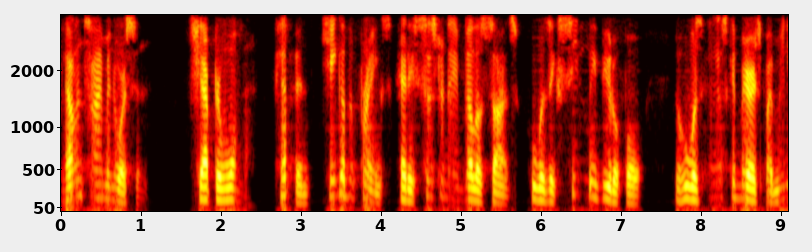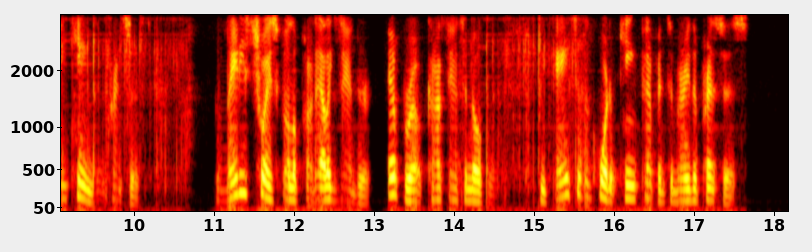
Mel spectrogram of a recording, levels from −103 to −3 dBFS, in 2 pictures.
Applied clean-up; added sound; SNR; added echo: neural separator model SepFormer WHAM!.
